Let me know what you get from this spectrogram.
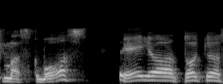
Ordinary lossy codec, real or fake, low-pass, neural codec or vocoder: Opus, 24 kbps; fake; 5.4 kHz; codec, 44.1 kHz, 3.4 kbps, Pupu-Codec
